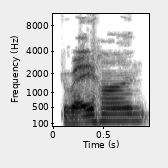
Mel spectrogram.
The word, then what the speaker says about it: Rehan: you can call me but it's it's pronounced Rehan but it's written Rehan so you're fine without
